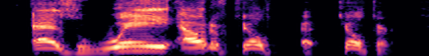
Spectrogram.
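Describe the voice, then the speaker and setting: The recording is dry and close, with no echo. A man talks in an American accent. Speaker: law professor. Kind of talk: presentation to legislative task force.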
